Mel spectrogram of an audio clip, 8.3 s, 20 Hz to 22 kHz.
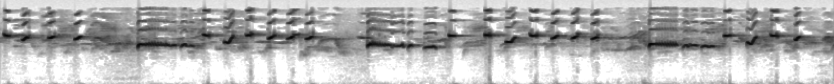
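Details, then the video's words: Energetic Oriental magpie-robin song used to provoke rival males into singing: quick repeated whistled notes and slurred phrases in rapid bursts, a few per second, with mimicked chip notes mixed in. No background noise. "4UTO G4COR🔥Pancingan Menaikan Emosi K4CER‼️"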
